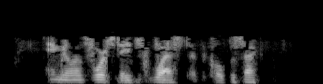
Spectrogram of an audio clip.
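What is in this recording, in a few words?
Incident Tactical 1, Scanner audio recording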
